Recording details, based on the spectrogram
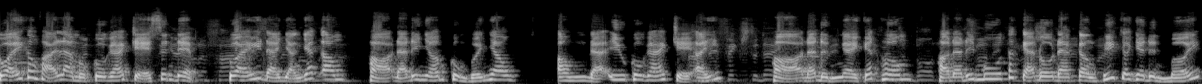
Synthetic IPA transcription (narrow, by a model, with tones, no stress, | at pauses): ko˧ʔə˨˦jxə˧wŋ͡mfaː˧˩jlaː˨˩mo˨˩t̚ko˧ɣaː˨˦jt͡ɕɛ˧˩sï˧ŋ̟ɗɛ˨˩p̚ko˧ʔə˨˦jɗa̰ː˧˥za̰˧˥ŋza˦˥t̚ʔə˧wŋ͡mhɔ̰˧˨ɗa̰ː˧˥ɗi˧ɲɔ˨˦mkʊ˨˩ŋ͡mvəː˨˦jɲa˧w | ʔə˧wŋ͡mɗa̰ː˧˥ʔi˧əwko˧ɣaː˨˦jt͡ɕɛ˧˩ʔə˨˦jhɔ̰˧˨ɗa̰ː˧˥ɗḭ̈˧˨ŋ̟ŋa˨˩jke˦˥t̚həː˧nhɔ̰˧˨ɗa̰ː˧˥ɗi˧mu˧ət̪ə˦˥t̚kaː˧˩ɗo˨˩ɗaː˨˩k̚kə˨˩nt̪ʰi˦˥ət̚t͡ɕɔ˧zaː˧ɗï˨˩ŋ̟məː˨˦j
